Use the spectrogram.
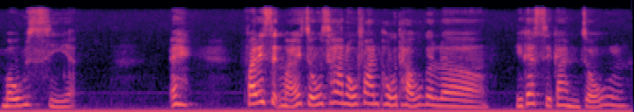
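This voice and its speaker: An actress playing a gentle, devoted and coy young wife in a radio drama, soothing in manner. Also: female voice, a little high, normal speed, lightly acted. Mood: gentle, reassuring. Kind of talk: Cantonese radio drama acting.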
